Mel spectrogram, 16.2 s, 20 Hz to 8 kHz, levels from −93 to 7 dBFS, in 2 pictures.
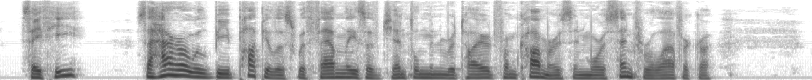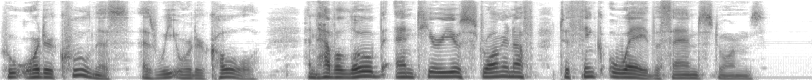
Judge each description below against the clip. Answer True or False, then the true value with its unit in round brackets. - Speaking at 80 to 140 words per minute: True (135 wpm)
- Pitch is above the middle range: False (125 Hz)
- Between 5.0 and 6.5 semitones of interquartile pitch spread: True (5.4 semitones)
